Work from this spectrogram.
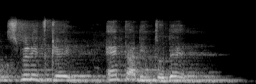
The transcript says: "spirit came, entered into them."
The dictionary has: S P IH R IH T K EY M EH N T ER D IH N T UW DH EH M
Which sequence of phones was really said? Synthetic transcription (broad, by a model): S P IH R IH T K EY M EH N T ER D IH T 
